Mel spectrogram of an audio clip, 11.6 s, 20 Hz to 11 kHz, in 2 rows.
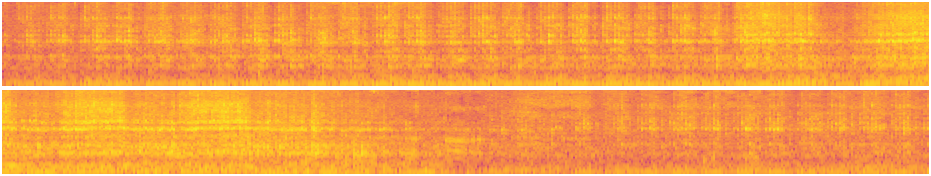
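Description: A 1974 Oldsmobile Delta 88 Hurst/Olds pace car engine idles loudly and steadily nearby, swelling briefly in a revving surge midway before settling back to an even rumble.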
